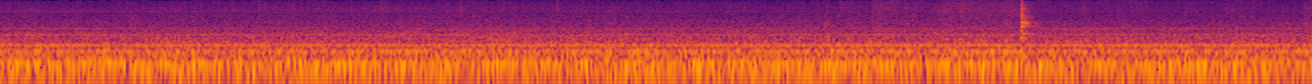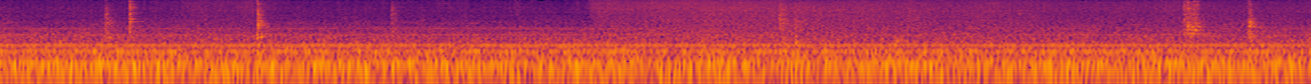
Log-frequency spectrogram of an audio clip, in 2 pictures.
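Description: Steady roar of a hawker-stall wok burner with a steady fan hum, under a wok of frying noodles and bean sprouts. A few sharp metal clinks of the ladle against the wok, and about three quarters of the way in a louder sizzling hiss starts suddenly.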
